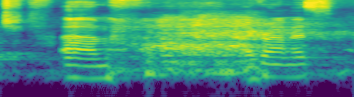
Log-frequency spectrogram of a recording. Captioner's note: laughter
